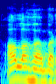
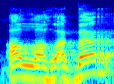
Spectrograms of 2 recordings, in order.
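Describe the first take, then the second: First: The phrase is said very quickly. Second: The phrase is said slowly and deliberately. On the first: The prayer is rushed like a hypocrite's. The speaker calls it wrong. "terlalu cepat, nutul nutul nutul" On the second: The prayer is done seriously. The speaker calls it right. "Kalau sholat yang serius"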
